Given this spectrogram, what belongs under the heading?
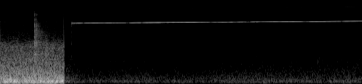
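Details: High-frequency hearing test sweep tone, best heard in Chrome with capable headphones or speakers: after a short burst of noise, a thin, very high whistle holds steady, then climbs from 1,000 Hz to 20,000 Hz.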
